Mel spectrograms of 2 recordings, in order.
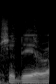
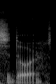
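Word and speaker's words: Shedeur: But even the quarterback, not about to say quarterback, how you say his name, Shadir, right? – I think it's Shador.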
